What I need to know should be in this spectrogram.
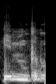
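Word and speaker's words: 입금: dulu kosakatanya ya Run kata ibgem ya imgem bacanya itu meskipun tulisannya ipgem Tapi bacanya imgem itu memasukkan kata IP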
